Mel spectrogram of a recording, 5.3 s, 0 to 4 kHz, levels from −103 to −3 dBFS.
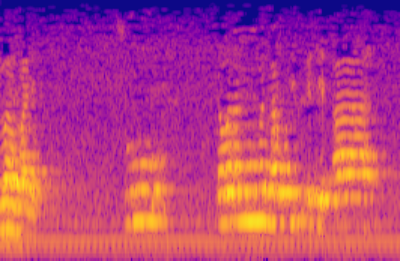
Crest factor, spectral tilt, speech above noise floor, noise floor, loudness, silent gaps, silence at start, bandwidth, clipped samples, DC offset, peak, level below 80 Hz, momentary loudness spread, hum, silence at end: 16 dB; -12.5 dB/octave; 24 dB; -39 dBFS; -16 LUFS; none; 0 s; 3.3 kHz; under 0.1%; under 0.1%; 0 dBFS; -46 dBFS; 16 LU; none; 0 s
